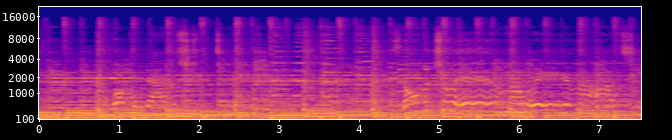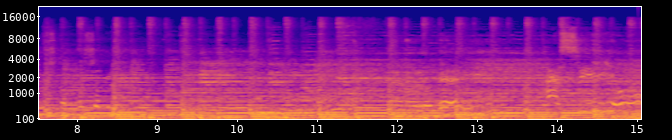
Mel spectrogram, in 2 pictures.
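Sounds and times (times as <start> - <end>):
rock band playing: 0.0 - 15.0
wavering lead melody: 0.0 - 15.0.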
